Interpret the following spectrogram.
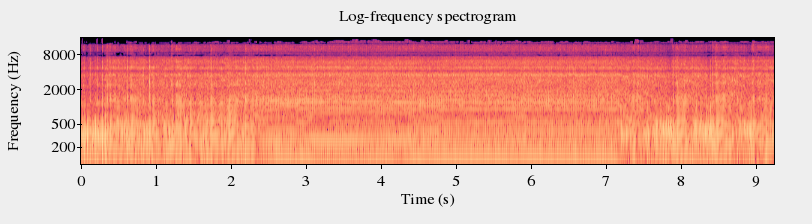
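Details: Two-stroke hedge trimmer, just after blade sharpening and gearbox regreasing: buzzy revs up, holds a clean steady high pitch, then drops back; runs strong and even, healthy.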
